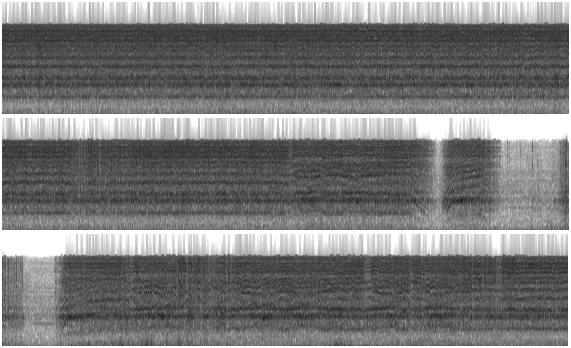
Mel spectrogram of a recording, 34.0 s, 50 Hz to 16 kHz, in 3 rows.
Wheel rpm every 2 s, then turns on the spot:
160, 160, 160, 160, 160, 160, 160, 160, 160, 140, 60, 20, 140, 160, 160, 160, 160.
none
